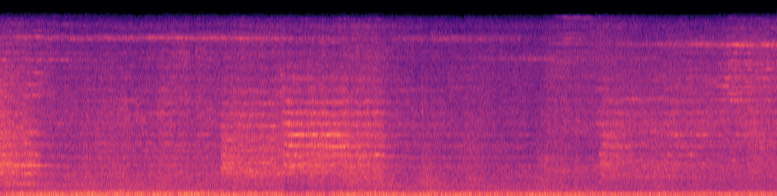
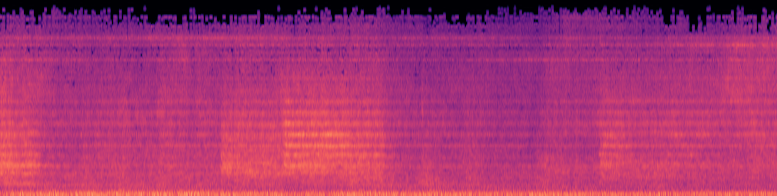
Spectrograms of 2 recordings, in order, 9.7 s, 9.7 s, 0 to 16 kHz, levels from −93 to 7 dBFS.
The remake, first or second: second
